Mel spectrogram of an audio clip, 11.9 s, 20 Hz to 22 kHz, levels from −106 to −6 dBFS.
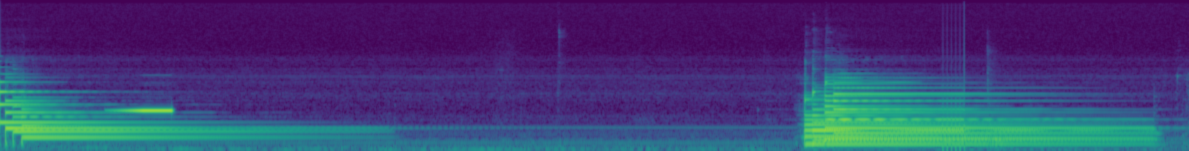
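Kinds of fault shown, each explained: Loudspeaker feedback squeal: A microphone is hearing the loudspeaker it drives. At one pitch the loop gain passes unity, so that tone feeds itself and keeps growing. Here a single tone near 1.1 kHz rises out of the music at about 1.04 s. It swells over roughly 0.4 s until it sits around 5 dB above the music. It stops at about 1.75 s.
System hang loop: The computer or driver stalled while the sound hardware kept replaying the same ring buffer. One short slice of audio repeats exactly instead of moving on. From 9.43 s to 9.64 s, a 42.67 ms fragment plays five times in a row. That makes a rapid stutter at 23.4 Hz, which fits a 2048-sample buffer. About a fifth of a second of music is missing.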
